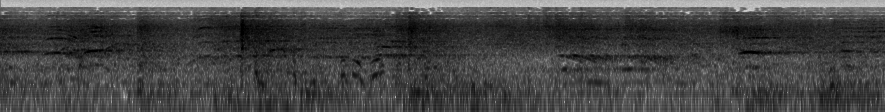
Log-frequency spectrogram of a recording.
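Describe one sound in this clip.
A crowd murmurs and calls out in an echoing ice rink.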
